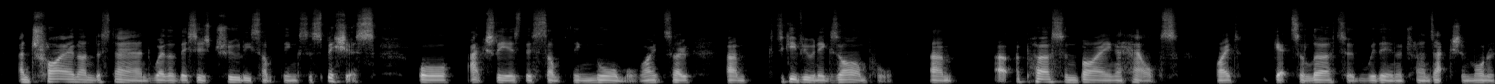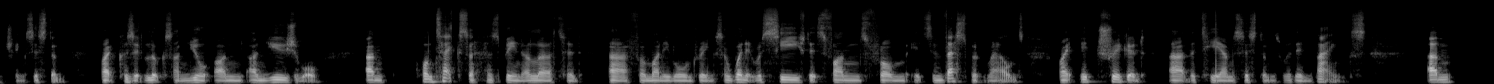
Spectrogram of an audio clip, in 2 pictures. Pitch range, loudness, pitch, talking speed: 90-105 Hz, -28 LUFS, 95 Hz, 150 wpm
